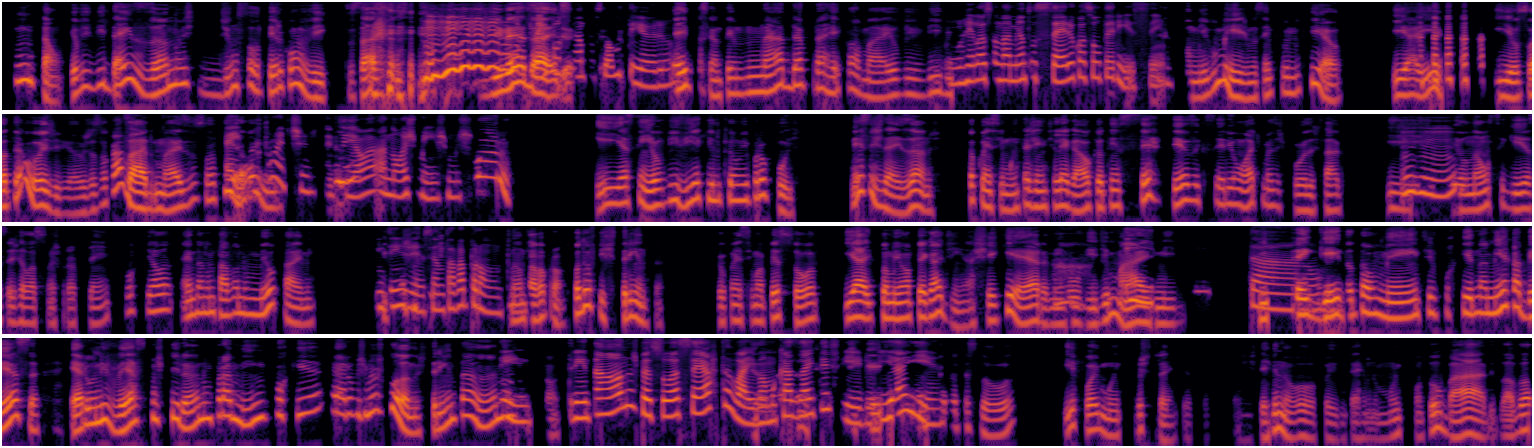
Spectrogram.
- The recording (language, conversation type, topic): Portuguese, podcast, Quando faz sentido ter filhos agora ou adiar a decisão?
- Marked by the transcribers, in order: laugh; other background noise; laugh; in English: "timing"; gasp; drawn out: "Eita"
